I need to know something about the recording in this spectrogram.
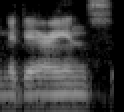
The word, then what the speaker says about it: cnidarians: So we've got Hydra, which are these little tiny cnidarians. The C is silent, that's fun.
